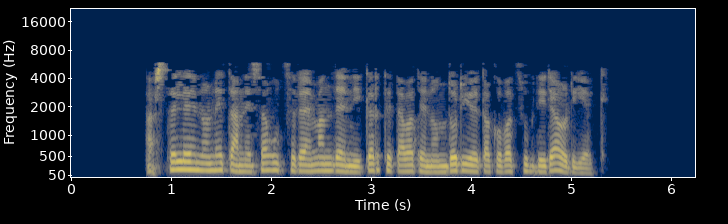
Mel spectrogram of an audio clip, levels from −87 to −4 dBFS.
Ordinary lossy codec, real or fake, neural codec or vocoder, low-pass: MP3, 24 kbps; fake; codec, 16 kHz, 4 kbps, FunCodec, trained on Chinese and English, 50 frames a second; 7.2 kHz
